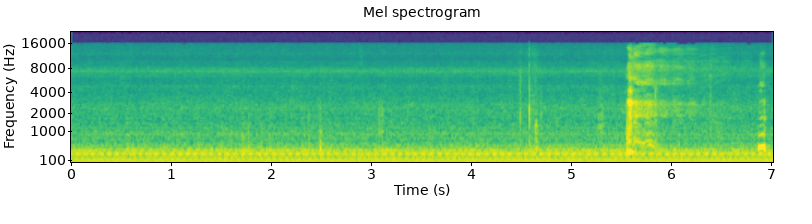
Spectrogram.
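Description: Steady low machine hum made of several pitches at once. About five and a half seconds in comes one short, sharp sound that slides down in pitch, and another brief one near the end.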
